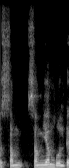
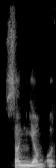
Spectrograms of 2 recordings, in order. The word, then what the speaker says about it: संयम: अब कुछ लोग इसको संयम बोलते हैं, which is नॉट the right pronunciation for इट. इट इज संयम. ओके, संयम, और एन is like sword of silent with a nasal tone.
